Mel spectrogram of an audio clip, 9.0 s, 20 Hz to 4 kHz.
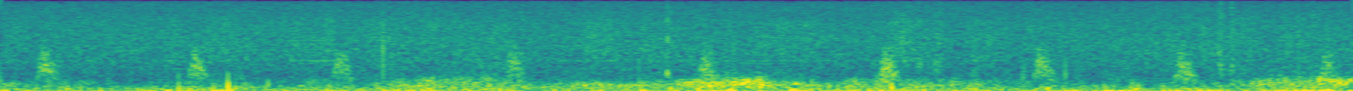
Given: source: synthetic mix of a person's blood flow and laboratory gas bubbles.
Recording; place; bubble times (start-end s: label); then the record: Doppler ultrasound of blood flow; subclavian vein
4.43-4.48 s: bubbles
6.11-6.28 s: bubbles
7.88-7.94 s: bubbles
8.12-8.26 s: bubbles
From the record:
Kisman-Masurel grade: 121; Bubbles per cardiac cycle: 1 to 2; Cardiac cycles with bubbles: 10 to 50%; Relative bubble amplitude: barely perceptible (0.100 to 0.250); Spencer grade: 2 (many but less than half of the cardiac periods contain bubble signals, singularly or in groups); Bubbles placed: anywhere in the cardiac cycle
